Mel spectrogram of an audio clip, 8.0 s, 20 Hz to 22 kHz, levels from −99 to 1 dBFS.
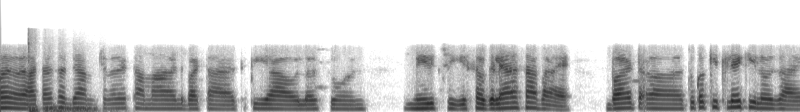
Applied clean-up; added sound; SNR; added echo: neural mask model RNNoise.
